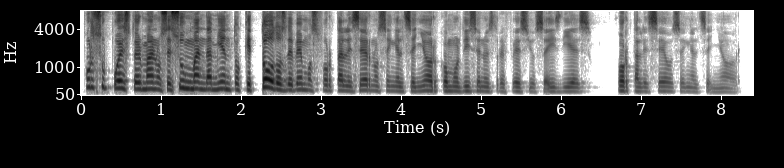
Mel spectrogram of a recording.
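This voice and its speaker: A man's voice: high voice, fairly even intonation, moderate pace, hardly any pauses, mellow. A man with a Peruvian Spanish accent, preaching a sermon as pastor. He asks earnest rhetorical questions and tells stories.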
